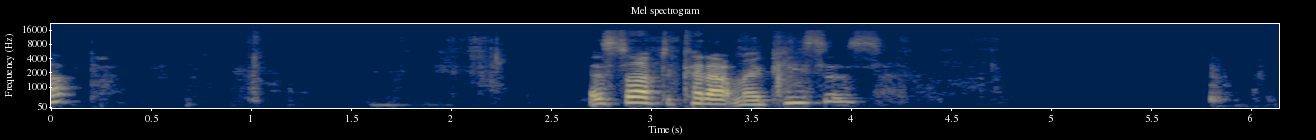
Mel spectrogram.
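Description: Fabric rustles as a woman handles it.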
